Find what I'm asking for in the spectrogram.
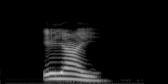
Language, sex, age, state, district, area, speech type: Santali, female, 18-30, West Bengal, Paschim Bardhaman, rural, read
